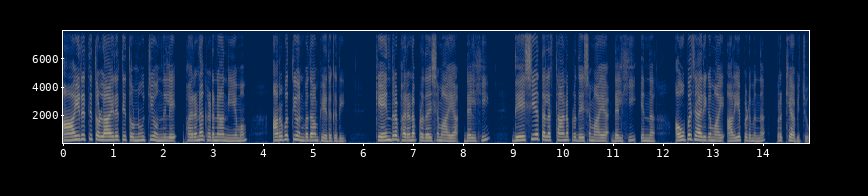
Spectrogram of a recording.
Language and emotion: Malayalam, neutral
